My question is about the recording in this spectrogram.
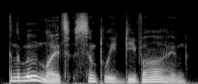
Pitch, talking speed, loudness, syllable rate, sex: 120 Hz, 180 wpm, -15 LUFS, 4.9 syllables/s, male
